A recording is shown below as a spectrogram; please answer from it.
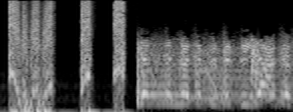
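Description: DJ scratch effects: one longer scratch and two short ones in the first second, as the full song cuts off. About a second in, a thin, tinny clip of music with no bass starts, like sound through a small radio.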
